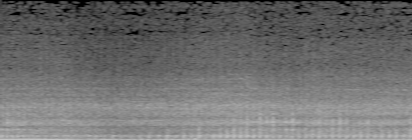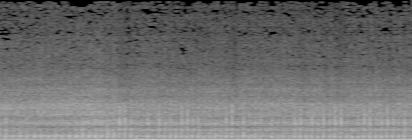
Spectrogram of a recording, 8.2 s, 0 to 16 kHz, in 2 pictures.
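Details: 2004 Honda Civic Type R EP3 petrol engine idling with a steady, fairly quick knock, about three or four a second, over a low hum.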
